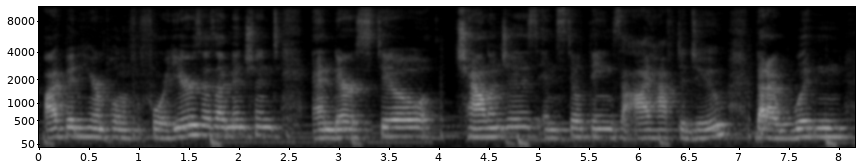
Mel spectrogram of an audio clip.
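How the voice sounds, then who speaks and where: A man who teaches English, giving a steady, earnest explanation in vlog style. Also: fairly high pitch, a little slow. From United States. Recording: echoey room with faint music. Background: faint background music.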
